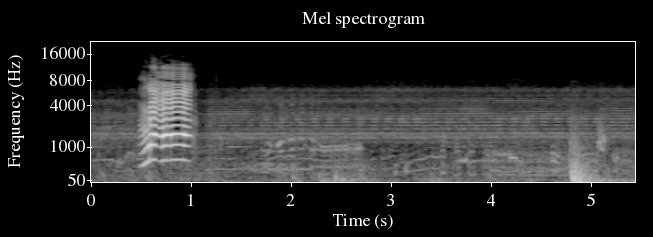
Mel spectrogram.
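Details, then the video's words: Goat giving a single loud, wavering bleat with a tremulous, quavering quality, lasting about half a second near the start, followed by quieter background sounds, faint tones and a brief thump near the end. "Talking goat"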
